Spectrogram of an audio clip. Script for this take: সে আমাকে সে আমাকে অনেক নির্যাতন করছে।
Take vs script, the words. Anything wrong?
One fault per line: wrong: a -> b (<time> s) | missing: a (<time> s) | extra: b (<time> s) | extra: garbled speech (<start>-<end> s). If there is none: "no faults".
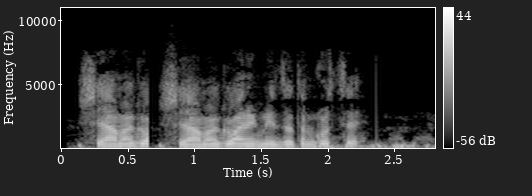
no faults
